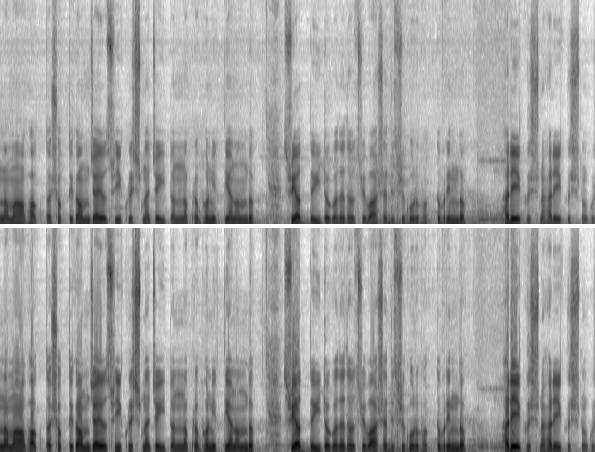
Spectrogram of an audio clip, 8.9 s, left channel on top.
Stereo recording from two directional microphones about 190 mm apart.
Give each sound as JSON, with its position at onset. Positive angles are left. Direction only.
{"t": 0.0, "sound": "speech", "side_deg": -35}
